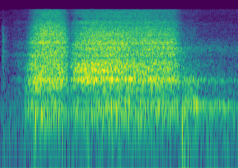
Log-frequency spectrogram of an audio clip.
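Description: A long inhale through a vape atomizer on a box mod: air and vapour hiss through the drip tip for about a second and a half, with a brief catch near the start.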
